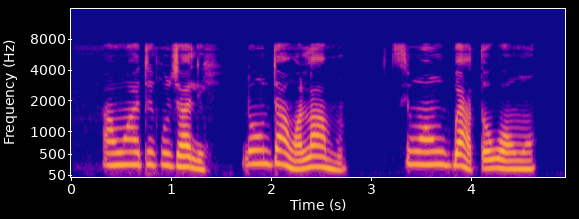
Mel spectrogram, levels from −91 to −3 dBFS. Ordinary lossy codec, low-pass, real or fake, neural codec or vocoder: none; 7.2 kHz; real; none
